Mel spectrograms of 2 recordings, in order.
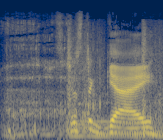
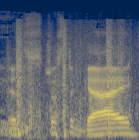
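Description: First: Slow, drawn-out goofy voice; silly put-on voice. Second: Said in the usual way. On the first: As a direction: repeat it in a goofy character voice. Repeats the line in a put-on voice.

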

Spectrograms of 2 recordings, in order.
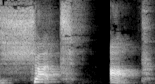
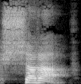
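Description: First: Breathy hushed shut up; whispered. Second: Said in the usual way. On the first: Shown as a demonstration. Coach contrasting a whispered shut up. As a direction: hiss it under the breath. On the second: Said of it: "If I say something like".

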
